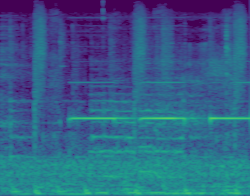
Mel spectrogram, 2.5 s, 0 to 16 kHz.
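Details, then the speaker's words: GS430 3UZ-FE VVT-i engine harness adapted for Lexus IS200 with manual gearbox, bench test with reverse switch bridged at the connector terminals: steady high beep near 1.6 kHz; reverse circuit and crimps good, beeper working. "can hear that beeping noise. So that tells me that everything is fantastic."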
